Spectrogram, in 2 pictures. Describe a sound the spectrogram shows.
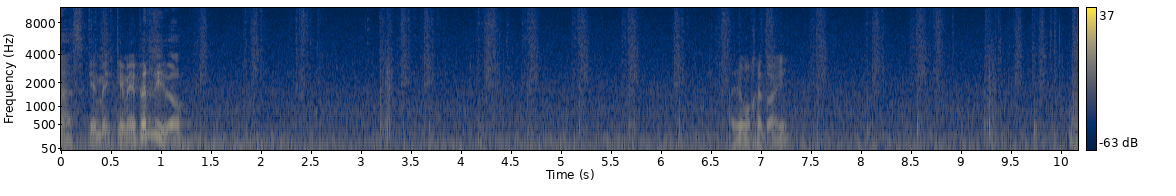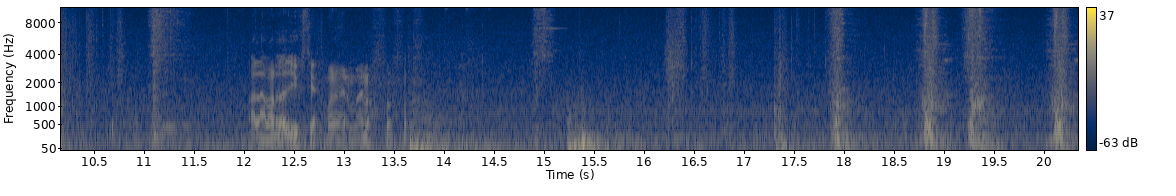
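Sword slashes and footsteps from a game sound in quick bursts.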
